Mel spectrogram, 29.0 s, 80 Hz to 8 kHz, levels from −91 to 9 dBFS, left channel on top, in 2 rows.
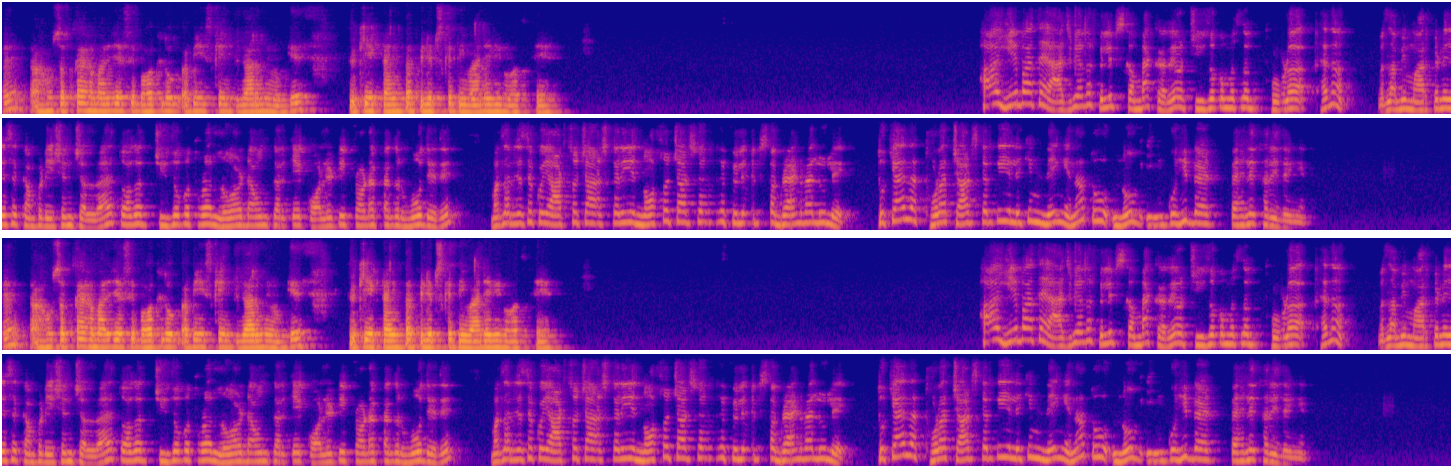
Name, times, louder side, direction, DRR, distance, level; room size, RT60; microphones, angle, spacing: voice 1, 0.0-3.2 3.5-5.5, right 3 dB, 60° right, 1.7 m, -19 dB
voice 2, 9.8-13.4 13.8-19.0 19.4-22.9 23.2-27.5, equal, ahead, 0.5 m, -26 dB
18.0 x 7.3 x 3.5 m
head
